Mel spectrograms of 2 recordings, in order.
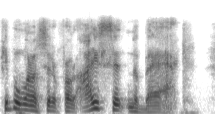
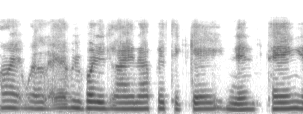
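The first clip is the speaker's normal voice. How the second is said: meek, mealy-mouthed, soft, pitched-up voice; 8 semitones higher, 7 dB quieter than usual. Retelling a gate agent's boarding call: imitating a mealy-mouthed gate agent. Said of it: "mealy-mouthed little gate person".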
